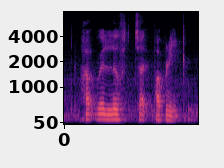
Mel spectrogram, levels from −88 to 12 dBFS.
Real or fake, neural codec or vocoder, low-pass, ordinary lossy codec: fake; codec, 16 kHz, 2 kbps, X-Codec, HuBERT features, trained on LibriSpeech; none; none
